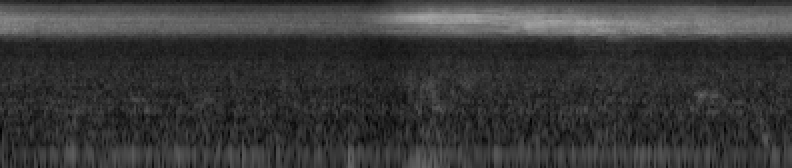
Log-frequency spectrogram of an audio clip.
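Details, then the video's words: Cicadas sing at night in summer, a steady, high-pitched hissing drone that swells in loudness midway through. "Cicadas At Night Sound Effect"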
